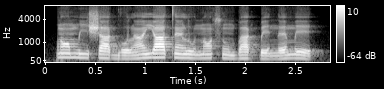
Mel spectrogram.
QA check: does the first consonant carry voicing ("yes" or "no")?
yes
